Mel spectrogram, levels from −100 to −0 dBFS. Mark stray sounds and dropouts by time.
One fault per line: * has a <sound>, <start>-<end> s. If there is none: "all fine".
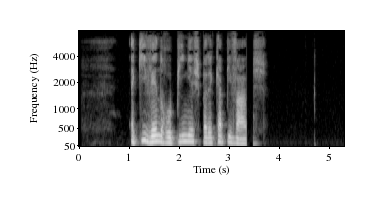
* has a dropout, 3.3-3.5 s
